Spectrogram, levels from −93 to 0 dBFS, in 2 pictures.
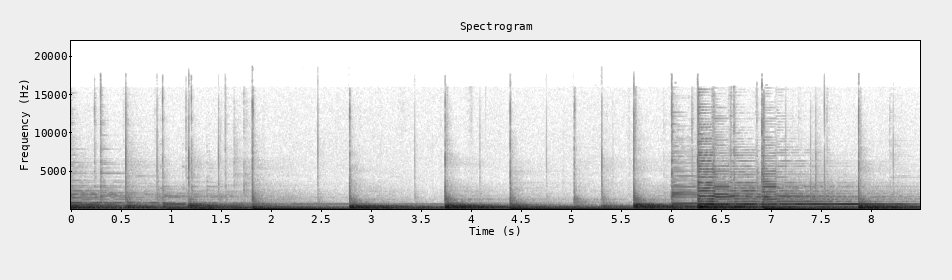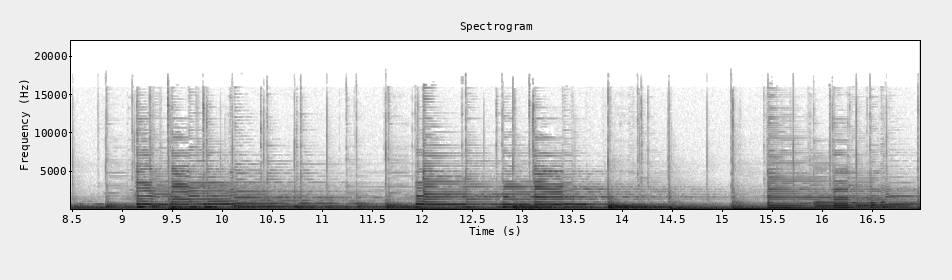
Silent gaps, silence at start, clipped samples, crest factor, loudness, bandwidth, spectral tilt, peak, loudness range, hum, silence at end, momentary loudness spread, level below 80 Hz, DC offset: none; 0 s; under 0.1%; 16 dB; -17 LUFS; 14.5 kHz; -8 dB/octave; 0 dBFS; 3 LU; none; 0 s; 8 LU; -24 dBFS; under 0.1%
